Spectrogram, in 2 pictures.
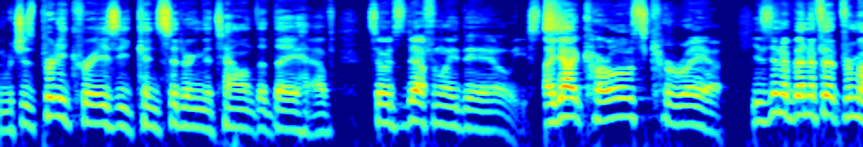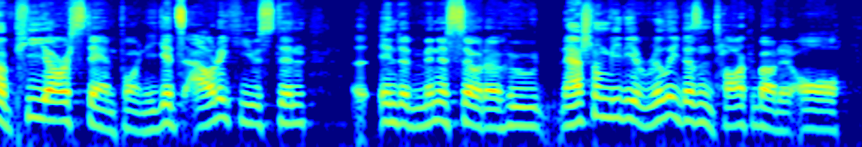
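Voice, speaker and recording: A man's voice: on the high side, fast, dark tone. A man in his twenties with an American accent, working as a student sports reporter and play-by-play announcer. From United States. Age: 20s. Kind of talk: sports reporting, highlight reads and play-by-play commentary.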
